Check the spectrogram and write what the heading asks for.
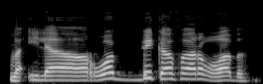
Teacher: وَإِلَىٰ لام کے اوپر کھڑا زبر ہے، ہم نے لام کو 1 سیکنڈ تک لمبا کرنا ہے، رَبِّكَ فَارْغَب۔ آخری با کے اوپر قلقلہ کریں گے ساکن ہونے کی وجہ سے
